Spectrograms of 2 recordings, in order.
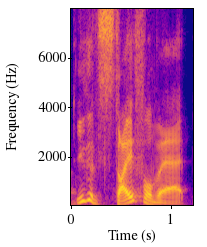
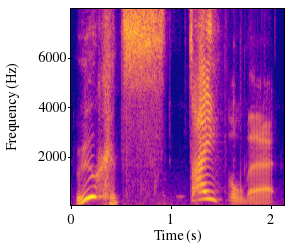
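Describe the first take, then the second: First: Said in the usual way. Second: Half-speed, stretching the start of "stifle"; drawn-out emphasis. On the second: Acted. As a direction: hold the "s" of "stifle" long and slowly. Repeats the line, exaggerating stifle.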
